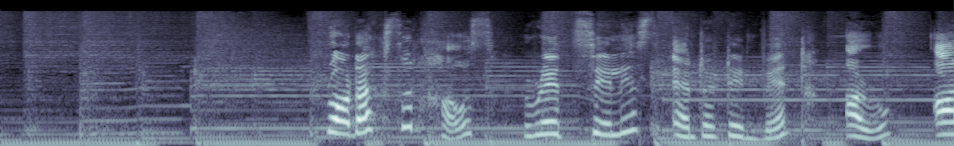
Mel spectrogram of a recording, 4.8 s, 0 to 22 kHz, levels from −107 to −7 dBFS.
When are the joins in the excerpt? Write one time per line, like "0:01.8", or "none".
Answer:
0:01.1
